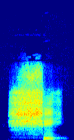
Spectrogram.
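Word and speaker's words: chez: which is she so this is pronounced she we do not hear the the z sound here it's she okay and we use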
